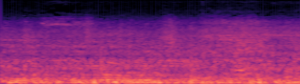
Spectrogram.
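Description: Auto rickshaw running through traffic, heard from inside its open-sided cabin: a steady low rumble of engine and road noise.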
